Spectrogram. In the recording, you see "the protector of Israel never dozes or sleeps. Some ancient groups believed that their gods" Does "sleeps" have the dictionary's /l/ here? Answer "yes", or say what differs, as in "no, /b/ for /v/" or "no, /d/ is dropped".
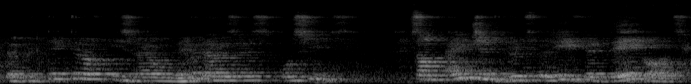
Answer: no, /l/ is dropped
